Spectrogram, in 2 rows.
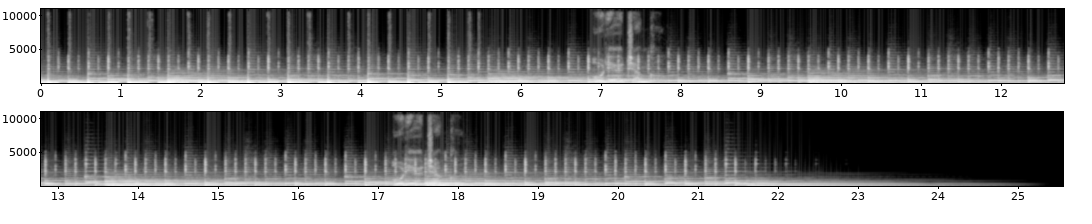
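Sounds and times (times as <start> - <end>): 
corporate background music: 0.0 - 23.9.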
